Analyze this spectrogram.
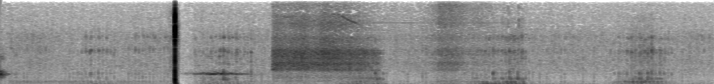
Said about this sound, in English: I can hear the cat.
